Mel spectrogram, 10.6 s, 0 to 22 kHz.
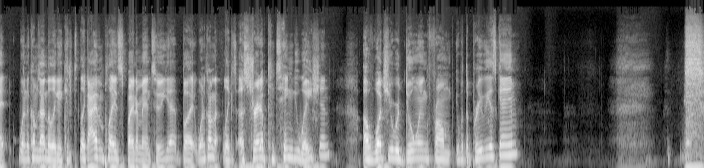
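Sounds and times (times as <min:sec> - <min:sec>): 
speech: 0:00.0 - 0:07.8, 0:10.2 - 0:10.5
person sneezing: 0:10.1 - 0:10.5.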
